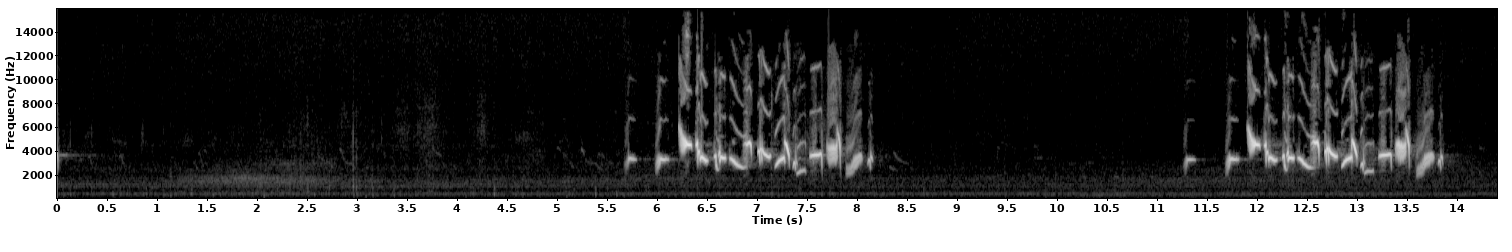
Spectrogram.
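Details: Snow bunting song, two short bursts about six seconds apart, each a quick run of a dozen bright, twittering, slurred notes lasting around two seconds, with silence between phrases.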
